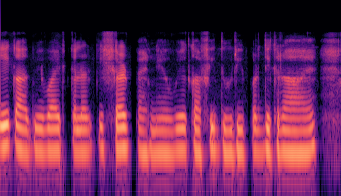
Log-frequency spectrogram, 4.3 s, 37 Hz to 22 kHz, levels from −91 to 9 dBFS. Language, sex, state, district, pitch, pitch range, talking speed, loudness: Hindi, female, Uttar Pradesh, Lalitpur, 165 Hz, 160-170 Hz, 195 wpm, -18 LUFS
